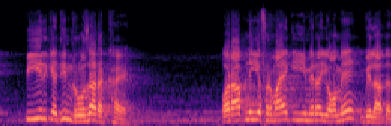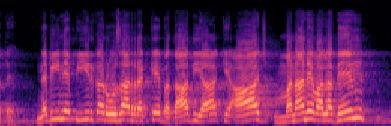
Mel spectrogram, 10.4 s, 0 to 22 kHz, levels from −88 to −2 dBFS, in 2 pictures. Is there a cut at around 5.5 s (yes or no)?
yes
